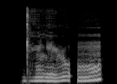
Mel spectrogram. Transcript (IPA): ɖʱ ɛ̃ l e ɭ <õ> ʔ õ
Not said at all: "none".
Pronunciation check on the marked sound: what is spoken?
o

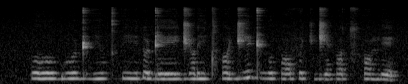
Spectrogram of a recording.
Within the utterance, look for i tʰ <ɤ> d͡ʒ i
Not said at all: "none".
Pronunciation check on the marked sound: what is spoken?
ɔ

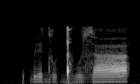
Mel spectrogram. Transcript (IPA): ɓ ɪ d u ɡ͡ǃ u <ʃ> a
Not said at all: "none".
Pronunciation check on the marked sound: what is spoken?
z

